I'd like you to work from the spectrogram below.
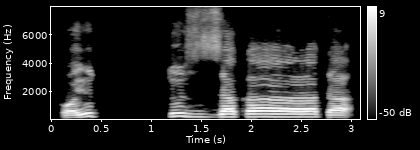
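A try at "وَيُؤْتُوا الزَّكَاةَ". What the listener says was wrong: মাশাআল্লাহ।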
